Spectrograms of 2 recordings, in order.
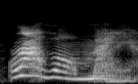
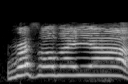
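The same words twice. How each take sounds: First: The word is said in a deep, growling voice. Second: The word is said with more force and energy. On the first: "That was a good growl" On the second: "Say that with some more gusto"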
